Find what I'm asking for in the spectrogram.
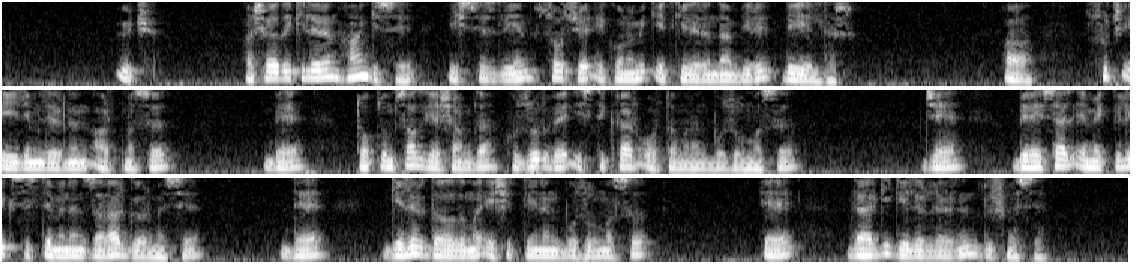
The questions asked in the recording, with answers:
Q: Aşağıdakilerin hangisi işsizliğin sosyoekonomik etkilerinden biri değildir?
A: Yanıt C. Bireysel emeklilik sisteminin zarar görmesi.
